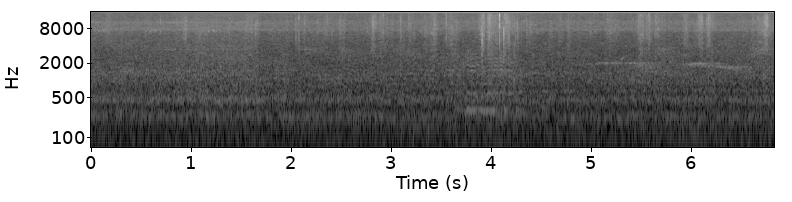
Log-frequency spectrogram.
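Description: Steady buzzing of flying insects at a waterhole, with one buzz swelling briefly about four seconds in.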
